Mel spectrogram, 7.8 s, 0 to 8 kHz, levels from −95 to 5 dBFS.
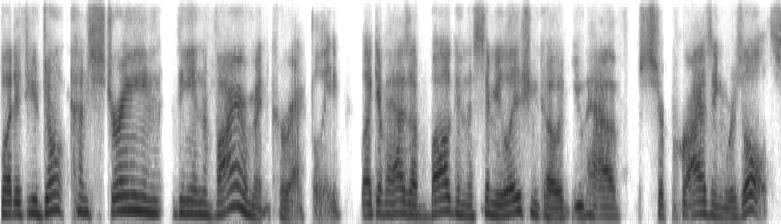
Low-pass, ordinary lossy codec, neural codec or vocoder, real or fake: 7.2 kHz; Opus, 16 kbps; codec, 16 kHz, 2 kbps, FreqCodec, smaller model; fake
